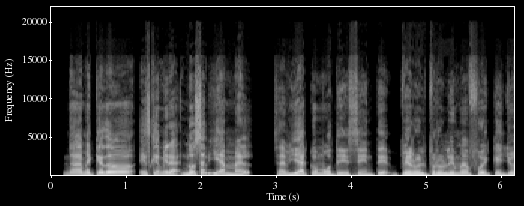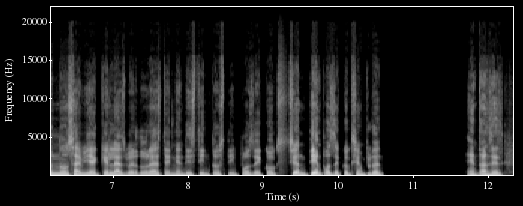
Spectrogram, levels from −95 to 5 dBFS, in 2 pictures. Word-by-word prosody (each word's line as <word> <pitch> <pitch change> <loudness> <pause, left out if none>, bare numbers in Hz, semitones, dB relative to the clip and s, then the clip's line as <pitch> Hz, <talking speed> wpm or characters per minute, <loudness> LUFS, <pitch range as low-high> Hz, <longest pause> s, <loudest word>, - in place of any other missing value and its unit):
No, 235 +4 -1
me 215 -4 +1
quedó 245 +5 +5
es 235 -1 -3
que, 275 - -1
mira, 230 -9 +1
no 205 +6 +3
sabía 290 -4 +2
mal, 165 -6 -1 0.3
sabía 170 +6 +2
como 210 -5 -1
decente, 130 - -2
pero 160 -1 +6
el 165 -2 +4
problema 195 +8 +3
fue 200 +1 0
que 205 0 -2
yo 190 +2 0
no 190 +1 0
sabía 140 -5 0
que 155 +3 -3
las 120 -6 -1
verduras 115 +4 -4
tenían 120 0 -6
distintos 125 0 -6
tipos 120 -1 -8
de 110 -1 -7
cocción 155 - -3
tiempos 195 +3 +3
de 155 -3 -5
cocción, 145 +3 -5
perdón. 145 -2 -4 1.1
Entonces, 150 -4 -2
165 Hz, 160 wpm, -22 LUFS, 130-205 Hz, 1.1 s, pero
